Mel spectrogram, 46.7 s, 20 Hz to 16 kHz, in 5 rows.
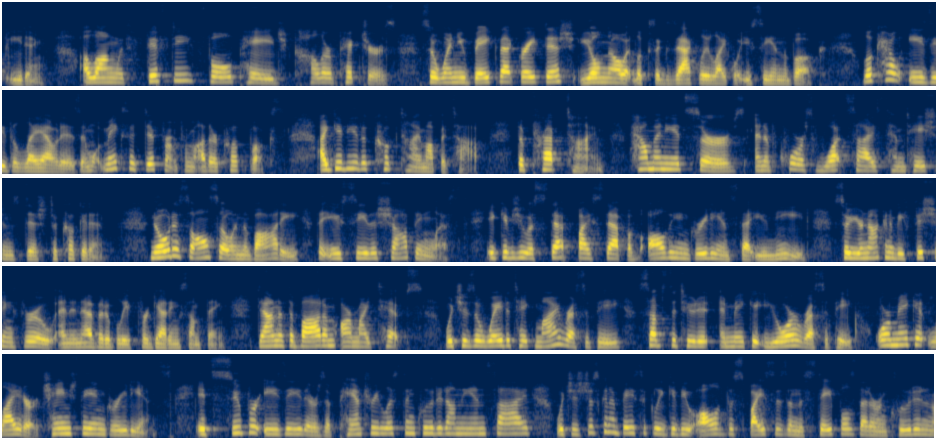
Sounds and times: Speech: 0.0s - 46.6s.

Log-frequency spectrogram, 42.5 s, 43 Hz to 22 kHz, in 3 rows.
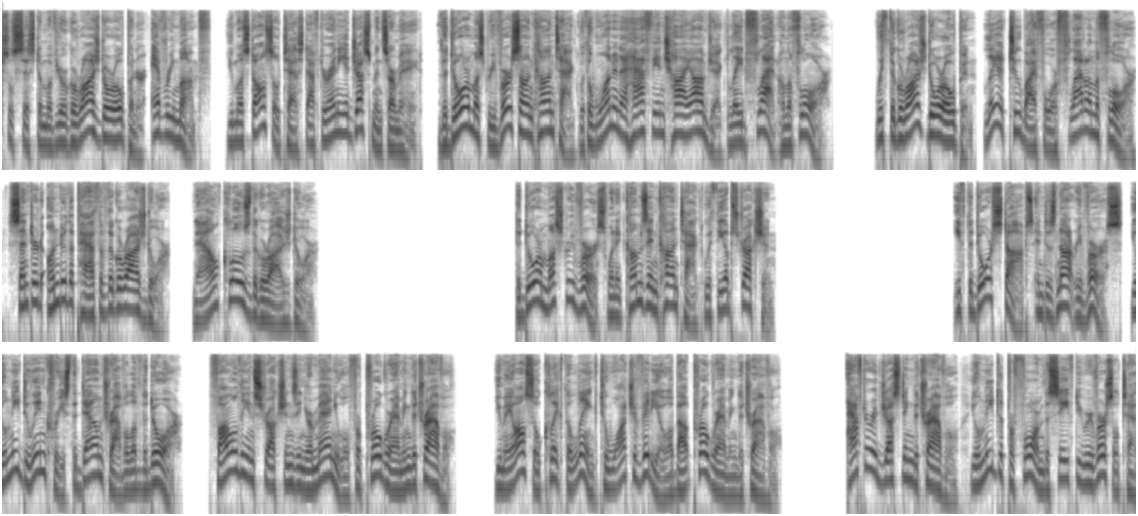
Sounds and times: Speech: 0.0s - 10.4s, 11.0s - 18.2s, 20.6s - 23.9s, 26.1s - 38.1s, 38.9s - 42.5s.

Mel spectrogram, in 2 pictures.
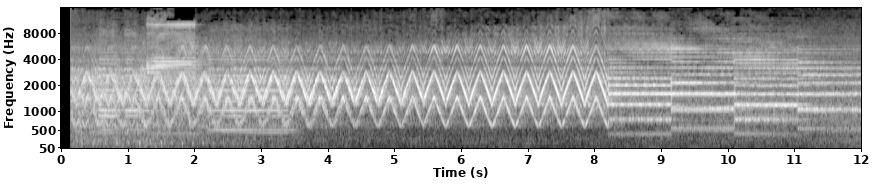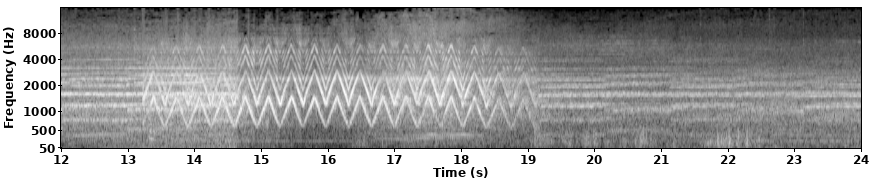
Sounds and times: Ambulance (siren): 0.1s - 24.0s.

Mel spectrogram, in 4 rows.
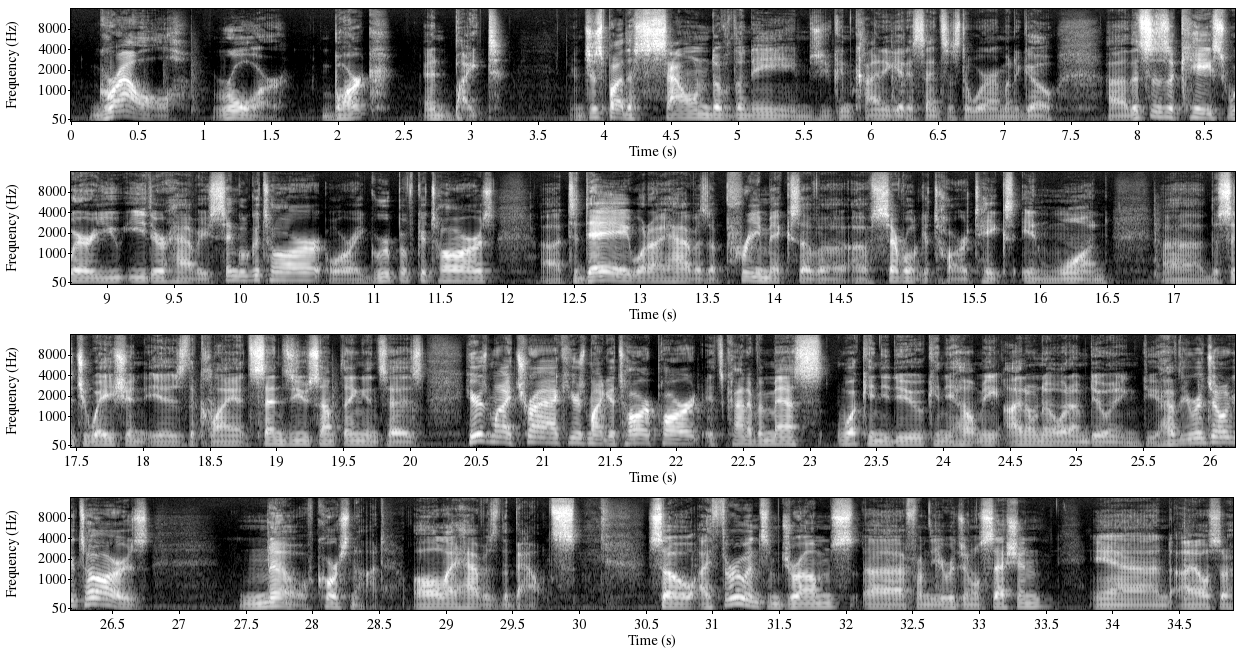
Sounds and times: Speech: 0.1s - 26.8s, 27.4s - 34.9s.

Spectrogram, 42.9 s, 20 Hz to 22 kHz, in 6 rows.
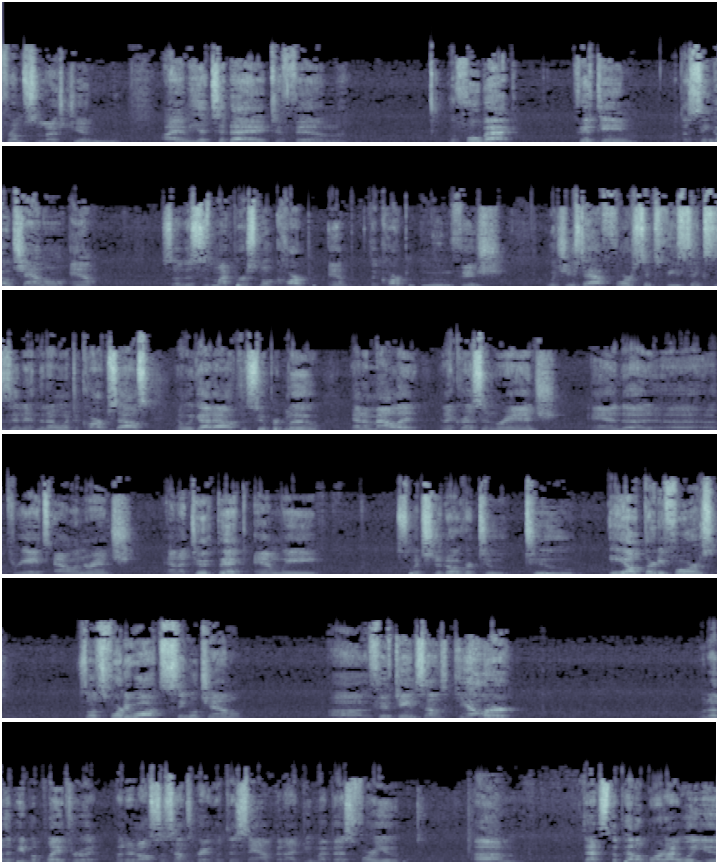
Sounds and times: Speech: 0.0s - 3.5s, 4.3s - 8.2s, 8.8s - 24.7s, 25.4s - 28.6s, 29.4s - 31.1s, 31.9s - 33.8s, 35.6s - 39.8s, 40.4s - 41.0s, 41.6s - 42.8s.

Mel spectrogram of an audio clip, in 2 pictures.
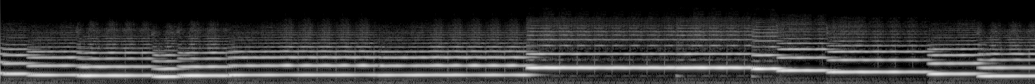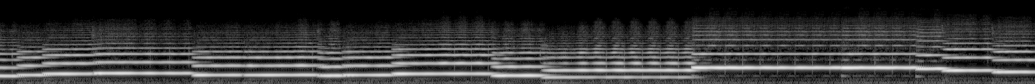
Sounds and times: Flute: 0.0s - 20.7s.

